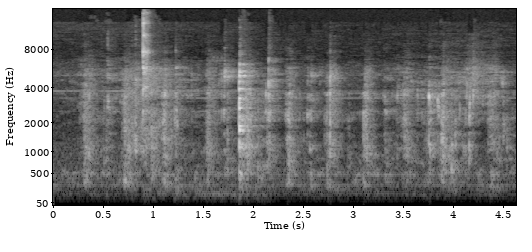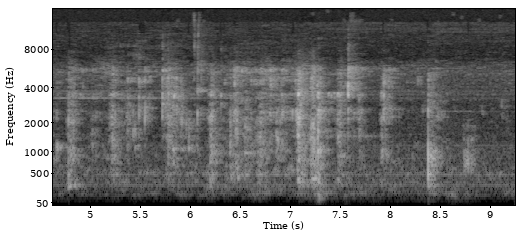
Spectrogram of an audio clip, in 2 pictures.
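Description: Close-miked chewing of a mouthful of corn mayo (sweet corn kernels in mayonnaise): many short, wet mouth clicks and smacks. A few sharper clacks of chopsticks and a spoon on the ceramic dishes, the loudest about two seconds in.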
